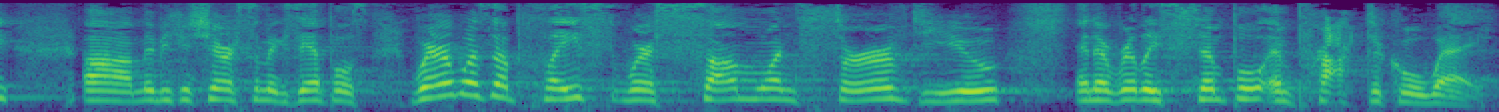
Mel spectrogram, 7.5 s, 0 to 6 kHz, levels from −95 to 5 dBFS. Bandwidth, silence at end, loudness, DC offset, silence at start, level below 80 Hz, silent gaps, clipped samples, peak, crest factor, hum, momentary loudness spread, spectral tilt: 5.8 kHz; 0.05 s; -18 LUFS; under 0.1%; 0 s; -64 dBFS; none; under 0.1%; 0 dBFS; 18 dB; none; 7 LU; -6.5 dB/octave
